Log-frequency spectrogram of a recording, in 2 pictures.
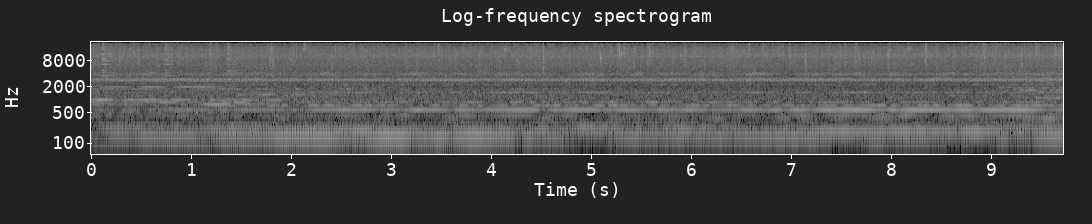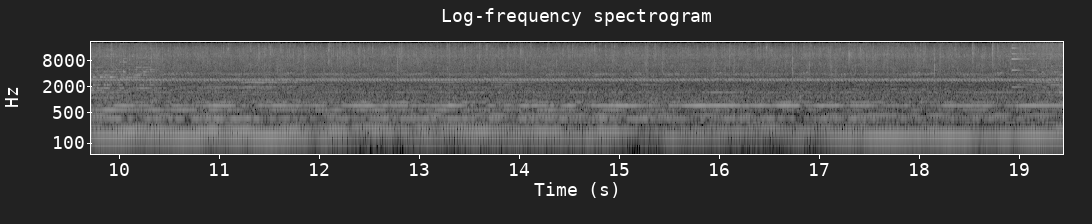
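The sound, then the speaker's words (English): Rain falls steadily and evenly for about twenty seconds, a soft continuous patter layered over a low, sustained tonal drone. “Keep putting your thoughts within a photograph, and then watch it rain.”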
